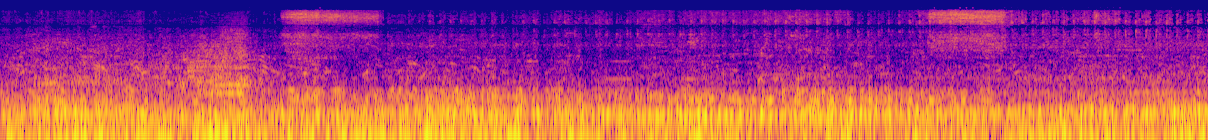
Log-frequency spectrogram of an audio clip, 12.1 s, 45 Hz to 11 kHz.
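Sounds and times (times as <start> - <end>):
engine idling: 0.0 - 12.0
short hiss: 2.8 - 3.8, 9.3 - 10.1.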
